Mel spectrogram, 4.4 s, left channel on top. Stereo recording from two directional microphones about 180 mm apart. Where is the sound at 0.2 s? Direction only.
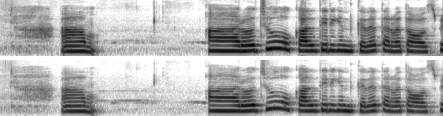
25° left (ahead or behind).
